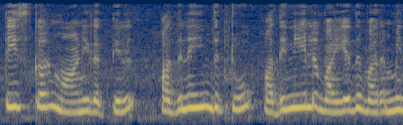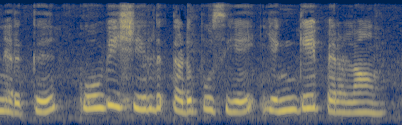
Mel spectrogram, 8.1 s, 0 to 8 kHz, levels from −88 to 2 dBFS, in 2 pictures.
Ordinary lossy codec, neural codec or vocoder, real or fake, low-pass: AAC, 48 kbps; codec, 16 kHz, 8 kbps, FreqCodec, larger model; fake; 7.2 kHz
